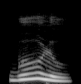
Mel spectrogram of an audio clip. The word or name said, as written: ಗೋಳು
